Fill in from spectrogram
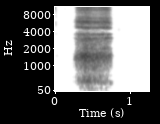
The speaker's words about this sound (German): ich finde, wir sollten mal wieder gähnen, oder? Ich finde, es ist Zeit für eine Gähnpause.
